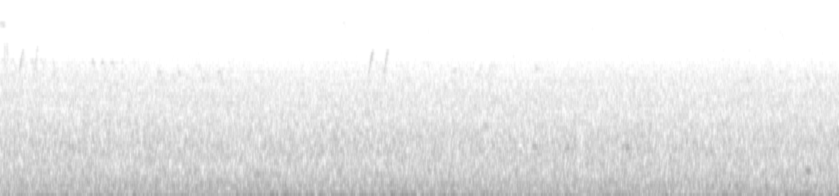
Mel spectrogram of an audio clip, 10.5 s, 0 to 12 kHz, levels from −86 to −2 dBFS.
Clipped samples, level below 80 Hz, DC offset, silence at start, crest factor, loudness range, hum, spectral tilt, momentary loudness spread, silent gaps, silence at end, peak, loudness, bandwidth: under 0.1%; -62 dBFS; under 0.1%; 0 s; 14 dB; 0 LU; none; -5.5 dB/octave; 1 LU; none; 0 s; -42 dBFS; -58 LUFS; 10 kHz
